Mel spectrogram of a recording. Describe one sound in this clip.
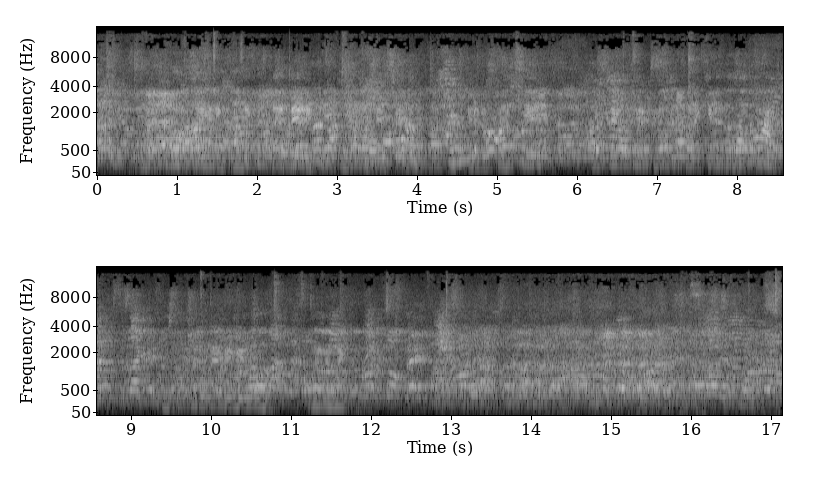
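Men on a playing field shout and call out to one another outdoors.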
